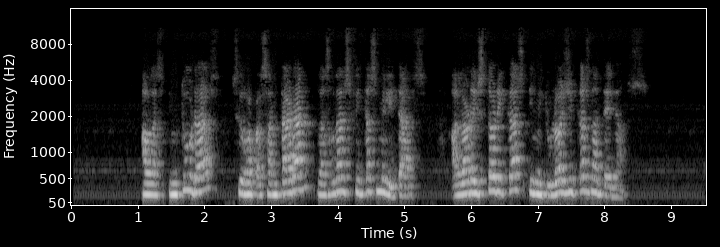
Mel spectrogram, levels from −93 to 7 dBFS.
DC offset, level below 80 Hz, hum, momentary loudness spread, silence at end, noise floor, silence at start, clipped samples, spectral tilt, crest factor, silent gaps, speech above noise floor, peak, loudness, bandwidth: under 0.1%; -66 dBFS; none; 9 LU; 1.2 s; -65 dBFS; 1.05 s; under 0.1%; -8.5 dB/octave; 16 dB; none; 42 dB; -8 dBFS; -23 LUFS; 5.4 kHz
